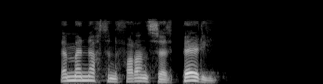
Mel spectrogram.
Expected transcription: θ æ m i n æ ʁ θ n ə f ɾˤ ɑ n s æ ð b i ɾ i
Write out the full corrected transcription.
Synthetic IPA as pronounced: θ æ m æ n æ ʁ θ n ə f ɾˤ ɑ n s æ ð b æ ɾ i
